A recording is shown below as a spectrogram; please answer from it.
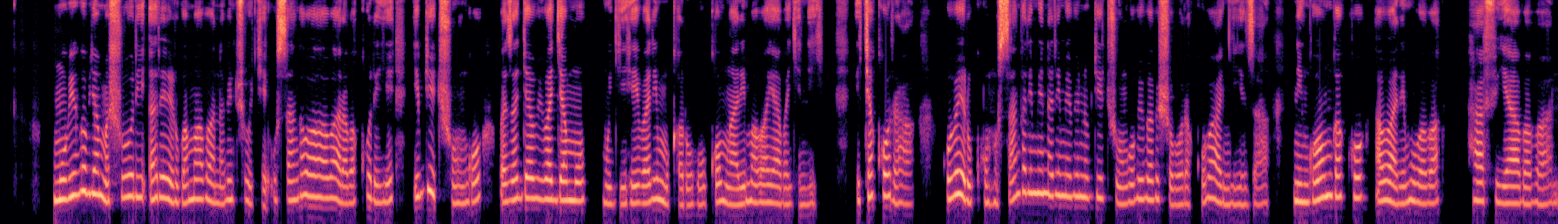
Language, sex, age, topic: Kinyarwanda, female, 36-49, education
